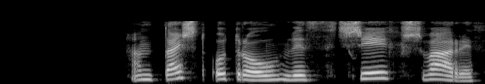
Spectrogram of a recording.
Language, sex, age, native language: Icelandic, male, 11, Icelandic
